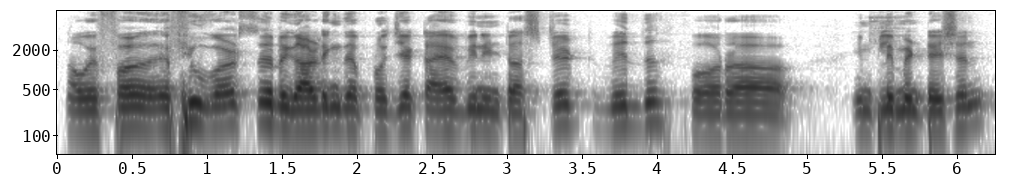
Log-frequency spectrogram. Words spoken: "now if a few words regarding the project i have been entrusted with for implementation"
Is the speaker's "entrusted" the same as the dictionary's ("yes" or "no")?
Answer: yes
